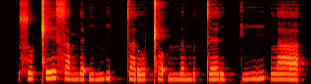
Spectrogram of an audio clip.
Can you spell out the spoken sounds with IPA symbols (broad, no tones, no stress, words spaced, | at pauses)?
soǁe saŋɛʔiŋiʔ tːaɾo ǁɔʔmːɛmʊtːɛ ɾikːi | la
